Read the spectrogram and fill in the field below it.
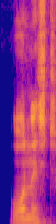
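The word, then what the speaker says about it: honest: সেন্টেন্সে হি is dash অনেস্ট person তিনি একজন ব্যক্তি এখানে অনেস্ট শব্দটি এইচ দ্বারা শুরু হয়েছে যার উচ্চারণ নাই তাই এখানে এন হবে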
